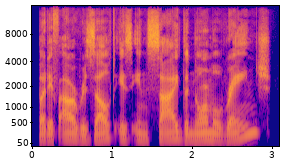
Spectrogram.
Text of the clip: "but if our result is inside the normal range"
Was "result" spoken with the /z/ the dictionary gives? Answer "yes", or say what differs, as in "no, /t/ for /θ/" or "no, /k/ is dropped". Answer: yes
